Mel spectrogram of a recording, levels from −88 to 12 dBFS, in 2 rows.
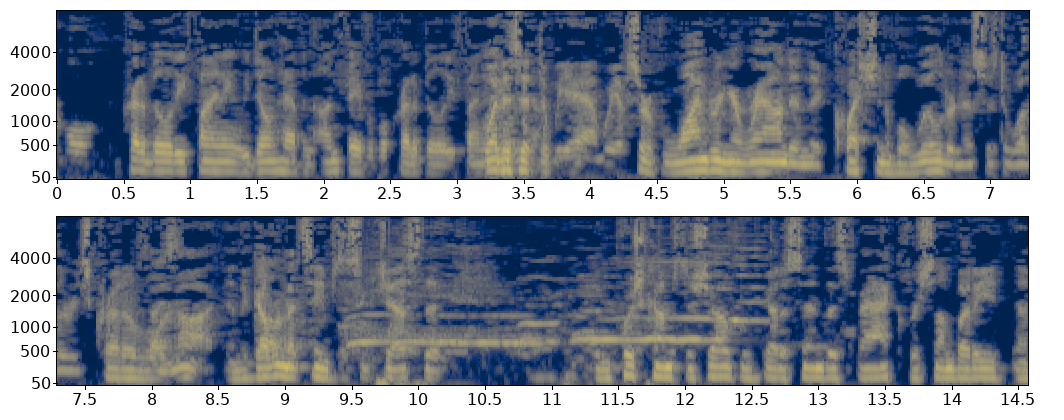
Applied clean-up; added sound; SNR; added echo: classical method Wiener filter.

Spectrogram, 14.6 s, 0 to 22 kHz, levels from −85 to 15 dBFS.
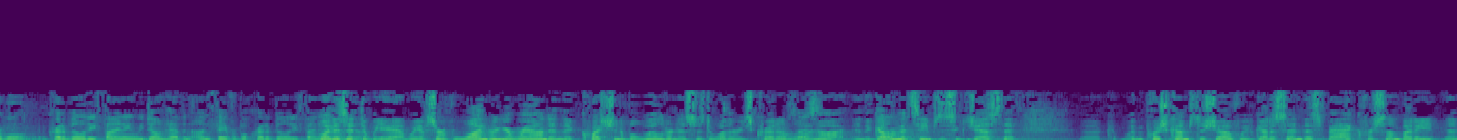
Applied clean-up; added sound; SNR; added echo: none; none; none; none.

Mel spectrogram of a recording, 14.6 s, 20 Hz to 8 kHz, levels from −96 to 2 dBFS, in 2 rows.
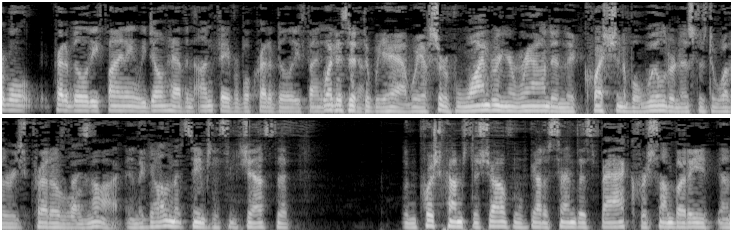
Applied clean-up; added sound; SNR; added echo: neural mask model DeepFilterNet 3.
